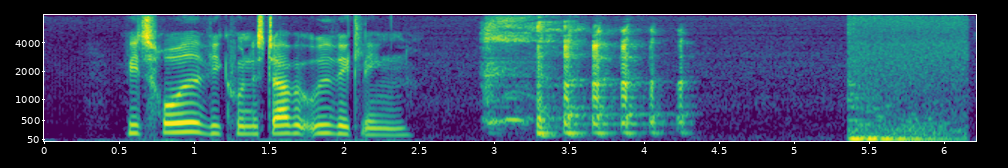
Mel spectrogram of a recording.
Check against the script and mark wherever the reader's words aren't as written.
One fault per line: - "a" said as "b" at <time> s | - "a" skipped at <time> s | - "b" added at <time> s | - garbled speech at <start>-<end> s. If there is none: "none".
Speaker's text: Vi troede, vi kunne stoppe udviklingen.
none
